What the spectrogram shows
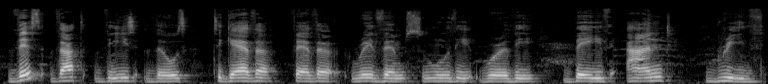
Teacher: for the voice th sound there'll be a vibration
